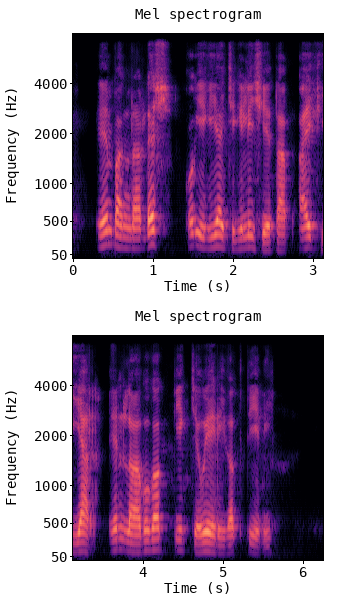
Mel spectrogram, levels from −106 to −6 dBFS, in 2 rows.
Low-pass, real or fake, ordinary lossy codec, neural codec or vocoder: 7.2 kHz; fake; none; codec, 16 kHz, 4 kbps, X-Codec, WavLM features, trained on Multilingual LibriSpeech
